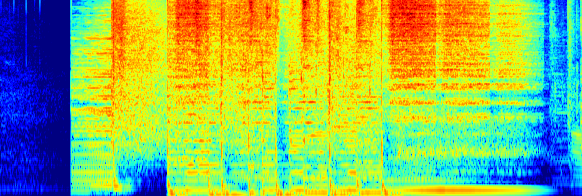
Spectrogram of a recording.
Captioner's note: applause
